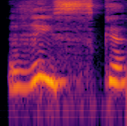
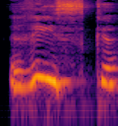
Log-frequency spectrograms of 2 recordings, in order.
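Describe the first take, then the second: Both takes have the same delivery.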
